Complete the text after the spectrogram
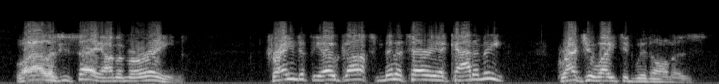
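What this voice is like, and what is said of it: British accent. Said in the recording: “that British accent”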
